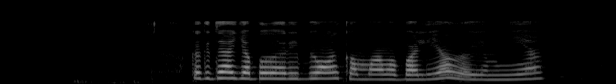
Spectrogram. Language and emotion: Russian, sad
